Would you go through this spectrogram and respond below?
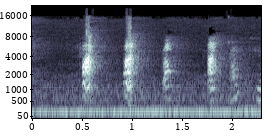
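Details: Pet cat at play, uttering a quick series of five short chirping meows spaced about half a second apart, the first two loudest, over a constant low electrical hum.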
